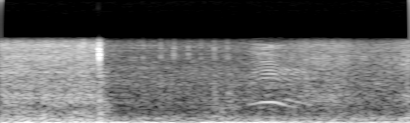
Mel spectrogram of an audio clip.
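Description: Car driving on a highway, heard from inside the cabin: a steady low rumble of road and wind noise, with a sharp click about half a second in.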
